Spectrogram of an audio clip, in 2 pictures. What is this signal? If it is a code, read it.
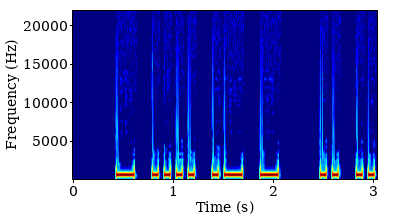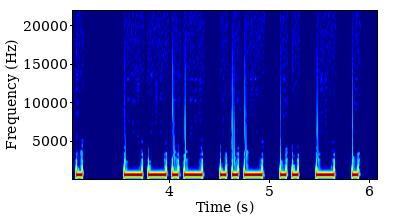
Morse code, heard as a keyed tone, about 20 wpm, 700 Hz. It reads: THAT IS QUITE
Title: Sentences from Top 1100 Words 20wpm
